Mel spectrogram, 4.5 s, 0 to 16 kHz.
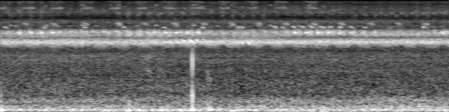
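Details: Cricket chorus on Jeju Island, South Korea, 15 August 2024, at night amid a lightning storm; continuous shrill pulsed trilling in stacked high bands, with one sharp click near the middle and low background rumble.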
